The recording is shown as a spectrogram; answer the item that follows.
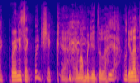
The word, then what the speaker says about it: Koenigsegg: Gue baru tahu cara bacanya kemarin. Apa? Koenigsegg. Mobil hypercar pas ini. Koenigsegg. Koenigsegg.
